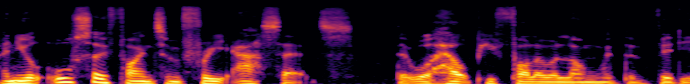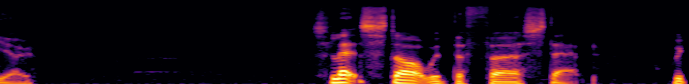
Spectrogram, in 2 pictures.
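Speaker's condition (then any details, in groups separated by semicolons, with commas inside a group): No condition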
